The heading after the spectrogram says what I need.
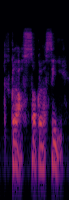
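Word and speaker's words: Grosse: is called this Demetrius Gross, yeah, that's his Grossi, how you pronounce it.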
